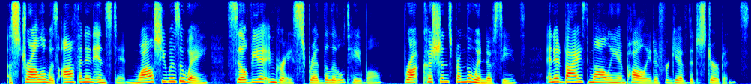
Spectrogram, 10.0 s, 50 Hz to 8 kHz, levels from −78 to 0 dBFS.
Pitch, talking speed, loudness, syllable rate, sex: 235 Hz, 195 wpm, -19 LUFS, 5.9 syllables/s, female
